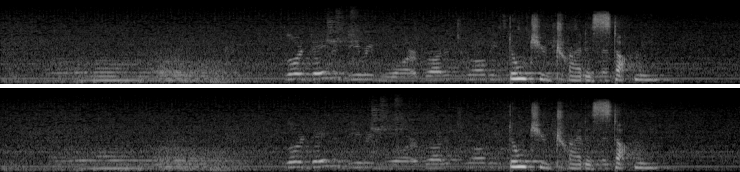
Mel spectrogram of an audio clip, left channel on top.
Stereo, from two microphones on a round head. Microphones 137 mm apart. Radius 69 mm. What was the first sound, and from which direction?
A squeak, 65° left (ahead or behind).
